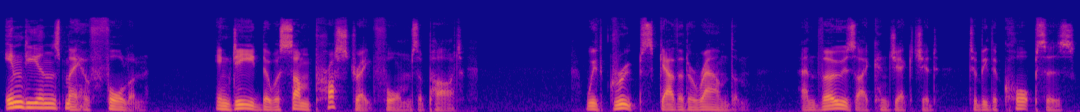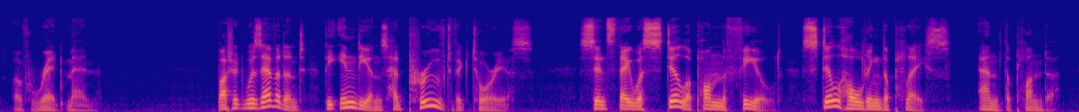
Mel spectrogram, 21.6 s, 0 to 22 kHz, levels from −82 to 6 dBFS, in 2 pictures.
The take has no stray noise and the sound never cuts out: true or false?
true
